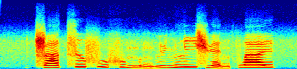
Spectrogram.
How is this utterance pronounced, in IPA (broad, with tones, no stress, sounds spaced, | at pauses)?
ʈ͡ʂ ä˧˥ t͡s ɹ̩˥ f u˥˧ x u˥˩ n̪ ʊ̰˨˩ ŋ l y˧˥ n l i˥ ɕ ɥ ɛ̰˨˩ n f w a˥ ɪ̯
